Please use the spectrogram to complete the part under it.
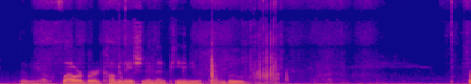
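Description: A book page rustles as it is turned.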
